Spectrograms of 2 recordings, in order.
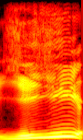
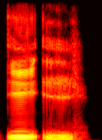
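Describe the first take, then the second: First: Each syllable begins with a y sound. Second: Each syllable begins directly with a vowel. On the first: The speaker calls it wrong. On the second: The speaker calls it right.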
